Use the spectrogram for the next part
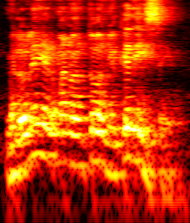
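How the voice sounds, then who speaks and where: A man's voice: sits high, brisk, a little mellow. Man preaching in an echoey hall. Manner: keeps calling listeners brother. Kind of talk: evening sermon reading scripture aloud. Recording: echoey hall, distant mic.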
